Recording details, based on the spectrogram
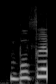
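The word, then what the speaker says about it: buffet: बुफे में last में टी आ रहा है, जो कि रूल से बिल्कुल अलग है, लेकिन इसमें हम टी का उच्चारण नहीं कर रहे हैं क्योंकि ये भी एक्सेप्शन में है।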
